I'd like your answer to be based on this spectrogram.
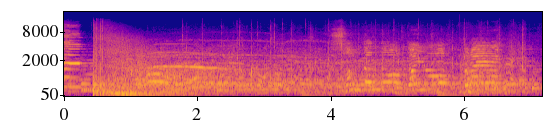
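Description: Matchlock guns firing in a samurai tactics demonstration, with a sharp loud report right at the start followed by crackling bursts and crowd commotion, layered over background music and voices.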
